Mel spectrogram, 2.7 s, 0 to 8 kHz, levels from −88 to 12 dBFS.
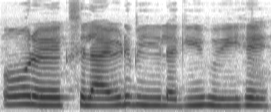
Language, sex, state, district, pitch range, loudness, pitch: Hindi, female, Madhya Pradesh, Bhopal, 190-205 Hz, -16 LUFS, 200 Hz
